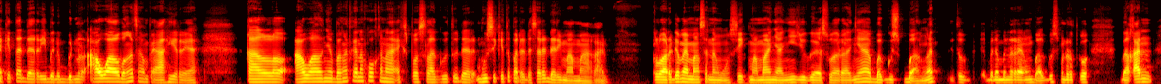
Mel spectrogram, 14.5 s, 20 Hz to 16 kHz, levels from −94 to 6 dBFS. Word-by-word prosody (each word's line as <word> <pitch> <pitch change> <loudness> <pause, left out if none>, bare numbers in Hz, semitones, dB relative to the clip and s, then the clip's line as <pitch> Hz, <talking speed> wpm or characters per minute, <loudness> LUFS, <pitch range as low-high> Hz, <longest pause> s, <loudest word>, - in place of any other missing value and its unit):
Kita 140 +3 -4
dari 125 -2 -2
benar-benar 125 -1 -4
awal 140 0 +7
banget 145 +5 -1
sampai 130 -4 -6
akhir 120 +3 0
ya. 100 +1 -4 0.6
Kalau 130 0 +4
awalnya 145 0 +4
banget 150 +4 -1
kan 175 - +1
aku 180 +1 -2
kena 140 -5 -2
ekspos 130 0 -5
lagu 125 +1 -4
itu, - - -5
dar 120 -4 -3
musik 145 +2 -2
itu 135 - -7
pada 115 0 -2
dasarnya 130 +6 -2
dari 110 - -1
mama 90 -3 -3
kan. - - -7 0.6
Keluarga 115 +2 +5
memang 125 -4 +3
senang 110 -3 -2
musik, 105 +5 -5
mama 110 0 0
nyanyi 110 +2 -1
juga 110 -1 -1
suaranya 105 +6 -1
bagus 115 0 -3
banget. 95 -7 -1 0.2
Itu 105 +1 -9 0.2
benar-benar 110 +1 +1
yang 115 +1 -3
bagus 125 +7 -4
menurutku, 115 +2 -1 0.4
bahkan 130 +2 +4
125 Hz, 170 wpm, -25 LUFS, 110-135 Hz, 0.6 s, awal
